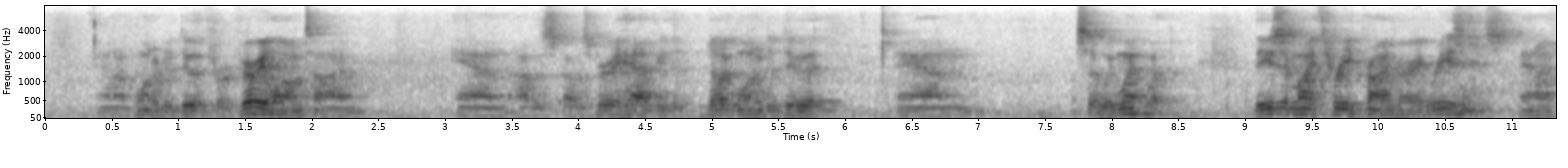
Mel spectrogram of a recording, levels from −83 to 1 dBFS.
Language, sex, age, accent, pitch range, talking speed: English, male, 40-59, American, 110-140 Hz, 200 wpm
